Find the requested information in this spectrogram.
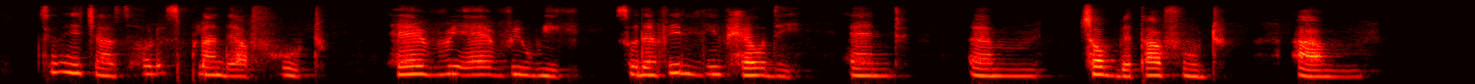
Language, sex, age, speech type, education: Nigerian Pidgin, female, 30-45, spontaneous, tertiary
